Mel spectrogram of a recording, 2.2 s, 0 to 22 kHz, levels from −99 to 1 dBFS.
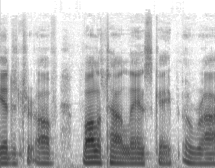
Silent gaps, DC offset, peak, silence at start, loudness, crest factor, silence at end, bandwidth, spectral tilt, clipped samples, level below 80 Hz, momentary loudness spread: none; under 0.1%; -6 dBFS; 0 s; -27 LUFS; 20 dB; 0 s; 15 kHz; -6.5 dB/octave; under 0.1%; -60 dBFS; 10 LU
